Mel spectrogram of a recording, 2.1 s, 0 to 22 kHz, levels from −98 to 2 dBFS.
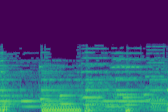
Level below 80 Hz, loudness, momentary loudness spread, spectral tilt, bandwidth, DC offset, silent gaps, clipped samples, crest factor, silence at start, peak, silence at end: -28 dBFS; -23 LUFS; 4 LU; -6 dB/octave; 4.4 kHz; under 0.1%; none; under 0.1%; 14 dB; 0 s; -6 dBFS; 0 s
